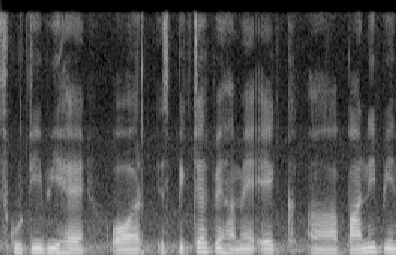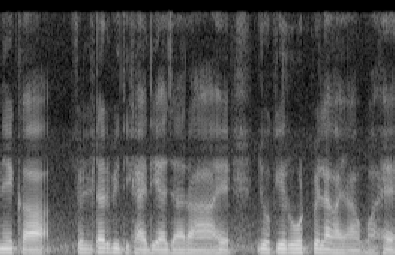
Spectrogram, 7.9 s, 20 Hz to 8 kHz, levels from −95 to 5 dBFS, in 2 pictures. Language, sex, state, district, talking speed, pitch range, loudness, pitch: Hindi, male, Arunachal Pradesh, Lower Dibang Valley, 205 wpm, 105-120 Hz, -17 LUFS, 115 Hz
